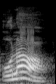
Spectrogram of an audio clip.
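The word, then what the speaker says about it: Hola: silent इसको ध्यान दीजिएगा ओला में क्या है एच साइलेंट और ये स्पेनिश है this is नॉट अ यू कैन से नॉट a Britain this is not from UK this is ओला व्ट्स न्यू ये क्या है स्पेनिश है और आजकल ये एनसीआर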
